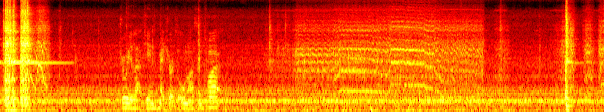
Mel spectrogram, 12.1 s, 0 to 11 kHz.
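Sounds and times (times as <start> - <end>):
cordless drill motor whine: 0.0 - 1.6, 5.5 - 10.2, 11.1 - 12.0.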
